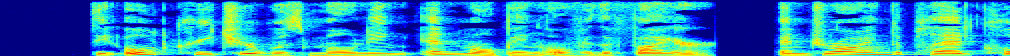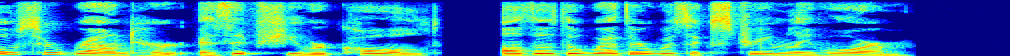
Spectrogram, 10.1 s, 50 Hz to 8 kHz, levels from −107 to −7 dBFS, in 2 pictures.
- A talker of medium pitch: No, high, 200 Hz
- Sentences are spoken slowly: No, average, 165 wpm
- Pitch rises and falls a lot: No, average, 4.0 semitones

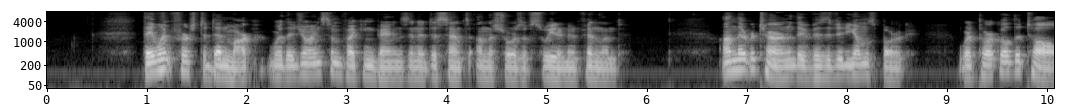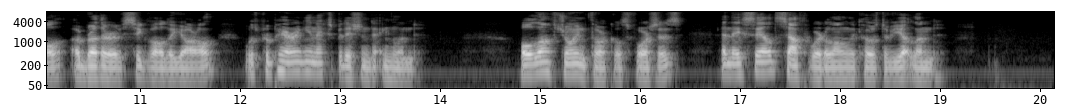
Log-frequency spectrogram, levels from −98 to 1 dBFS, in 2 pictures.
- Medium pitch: No, very low, 95 Hz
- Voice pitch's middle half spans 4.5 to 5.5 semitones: Yes, average, 4.9 semitones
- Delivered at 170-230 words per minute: Yes, average, 175 wpm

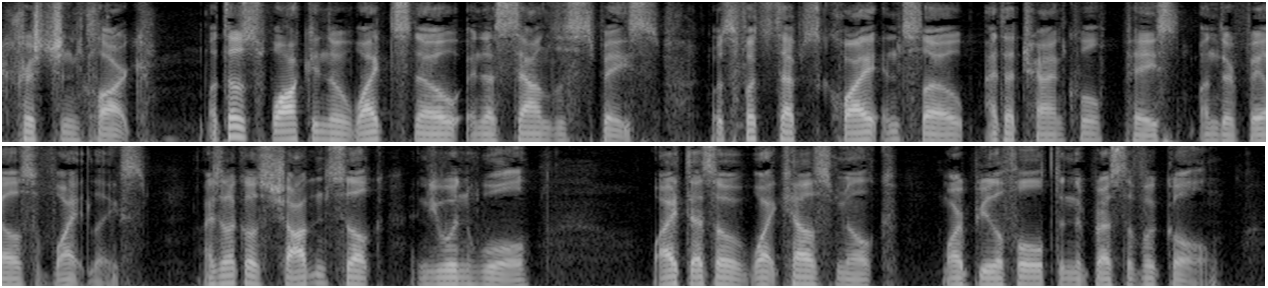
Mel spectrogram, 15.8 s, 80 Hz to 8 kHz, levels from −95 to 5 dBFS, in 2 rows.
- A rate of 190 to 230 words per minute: Yes, average, 195 wpm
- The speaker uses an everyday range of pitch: No, narrow, 2.2 semitones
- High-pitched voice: No, low, 105 Hz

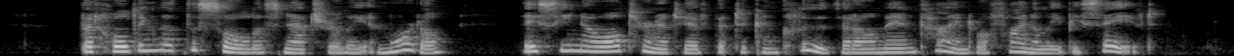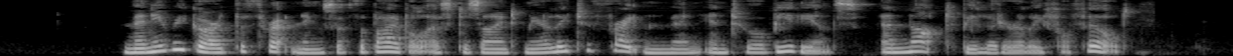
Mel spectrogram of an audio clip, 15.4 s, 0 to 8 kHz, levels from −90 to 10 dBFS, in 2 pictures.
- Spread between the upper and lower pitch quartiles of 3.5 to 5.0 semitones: Yes, average, 4.7 semitones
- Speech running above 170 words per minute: No, average, 165 wpm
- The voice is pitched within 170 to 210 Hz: No, high, 230 Hz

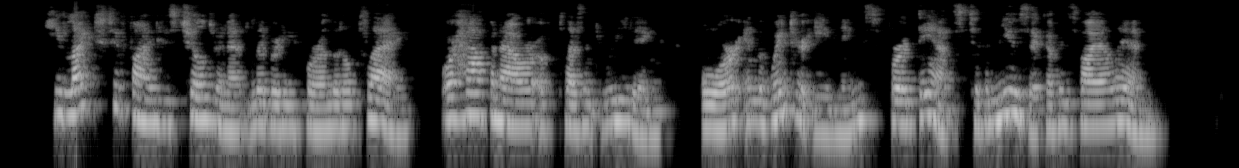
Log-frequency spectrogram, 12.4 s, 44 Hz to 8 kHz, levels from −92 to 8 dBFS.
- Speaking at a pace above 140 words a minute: Yes, average, 160 wpm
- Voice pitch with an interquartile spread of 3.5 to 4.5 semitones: Yes, average, 4.1 semitones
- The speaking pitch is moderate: Yes, medium, 165 Hz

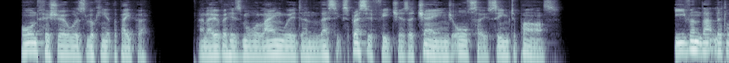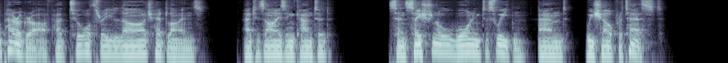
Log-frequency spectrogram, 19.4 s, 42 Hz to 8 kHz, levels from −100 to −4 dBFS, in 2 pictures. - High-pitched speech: No, very low, 90 Hz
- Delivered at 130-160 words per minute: Yes, slow, 135 wpm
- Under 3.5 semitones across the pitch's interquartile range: Yes, average, 2.7 semitones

